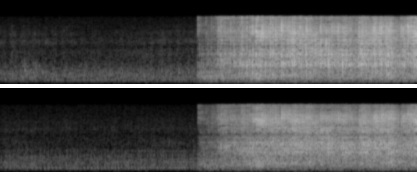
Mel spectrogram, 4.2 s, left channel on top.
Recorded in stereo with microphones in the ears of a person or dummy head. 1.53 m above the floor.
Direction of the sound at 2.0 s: 40° left (ahead or behind).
